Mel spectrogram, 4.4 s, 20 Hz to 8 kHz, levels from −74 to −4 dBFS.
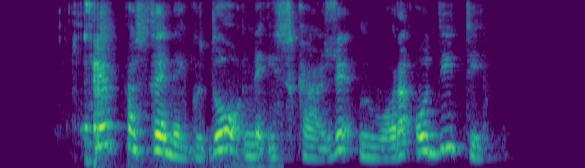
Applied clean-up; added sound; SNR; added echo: neural mask model Resemble Enhance denoiser.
